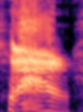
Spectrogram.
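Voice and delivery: short playful pirate growl; a loud hammy pirate "arr". Pretend. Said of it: "Are we back to the pirate thing again?".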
